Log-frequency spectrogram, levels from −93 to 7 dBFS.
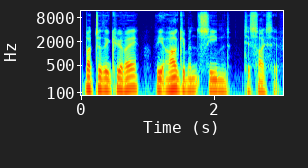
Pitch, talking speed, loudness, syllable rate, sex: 110 Hz, 160 wpm, -18 LUFS, 5.9 syllables/s, male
